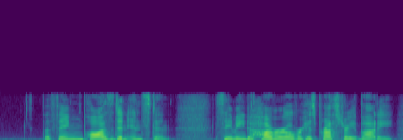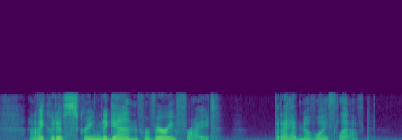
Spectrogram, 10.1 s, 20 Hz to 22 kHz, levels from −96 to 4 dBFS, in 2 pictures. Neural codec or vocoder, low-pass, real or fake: vocoder, 44.1 kHz, 128 mel bands every 256 samples, BigVGAN v2; 7.2 kHz; fake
